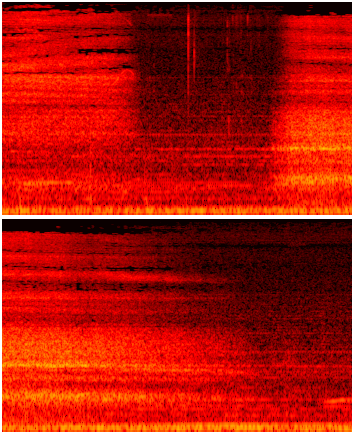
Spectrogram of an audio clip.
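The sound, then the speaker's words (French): Slow, deep breathing during a guided relaxation exercise: soft airy hisses of air drawn in and pushed out. A quieter breath is followed by a longer, fuller exhale-like rush, with no talking. “Inspirez. Expirez. Sur l'expire, vous relâchez. J'inspire.”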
